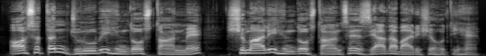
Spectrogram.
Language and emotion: Urdu, neutral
